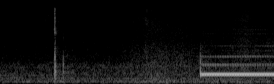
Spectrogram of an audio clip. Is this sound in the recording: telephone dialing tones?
yes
